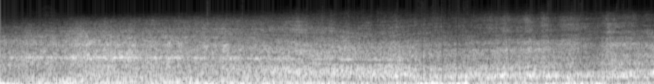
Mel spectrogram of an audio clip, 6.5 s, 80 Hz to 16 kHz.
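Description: Boeing 787-9 airliner on final approach with its landing gear down, jet engines making a steady loud rush and low rumble. A faint whine slowly drops in pitch as it passes.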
